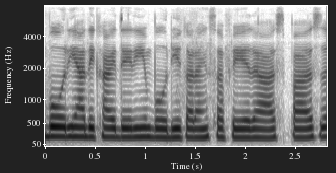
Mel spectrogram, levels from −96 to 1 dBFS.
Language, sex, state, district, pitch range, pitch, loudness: Hindi, female, Chhattisgarh, Jashpur, 190-200 Hz, 195 Hz, -15 LUFS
